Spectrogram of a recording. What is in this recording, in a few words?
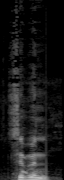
people who speak Wamut, Wamut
